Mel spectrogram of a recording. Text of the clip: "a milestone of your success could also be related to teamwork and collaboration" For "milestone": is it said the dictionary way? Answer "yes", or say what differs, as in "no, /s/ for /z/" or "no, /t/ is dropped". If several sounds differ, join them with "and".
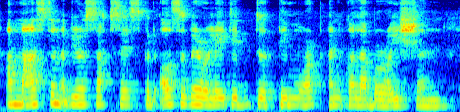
no, /l/ is dropped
